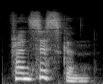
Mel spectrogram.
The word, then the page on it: franciscan: British English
